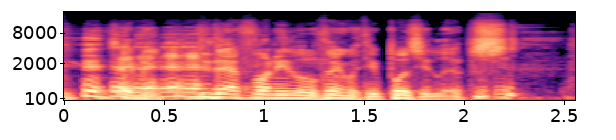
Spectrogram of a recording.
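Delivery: loud, high rock-and-roll idol voice. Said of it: "[name] used to talk to Forrest Gump".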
